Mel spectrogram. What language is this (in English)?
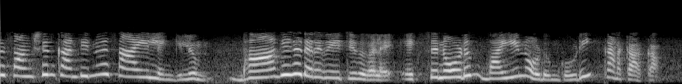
Malayalam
